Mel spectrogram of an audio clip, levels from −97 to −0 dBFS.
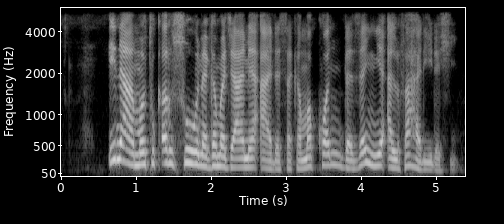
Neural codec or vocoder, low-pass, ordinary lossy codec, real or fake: codec, 16 kHz, 6 kbps, DAC; 5.4 kHz; none; fake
